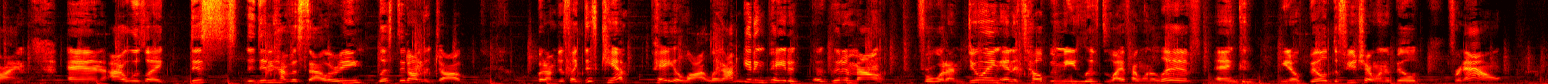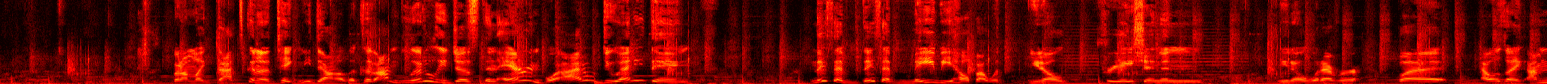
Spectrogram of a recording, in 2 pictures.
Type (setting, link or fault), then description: setting, inside a vehicle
